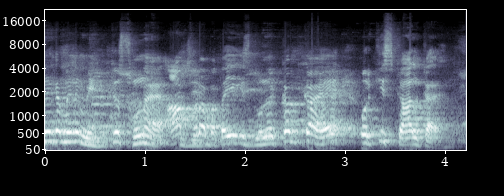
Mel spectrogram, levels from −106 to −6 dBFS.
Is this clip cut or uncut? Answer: uncut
